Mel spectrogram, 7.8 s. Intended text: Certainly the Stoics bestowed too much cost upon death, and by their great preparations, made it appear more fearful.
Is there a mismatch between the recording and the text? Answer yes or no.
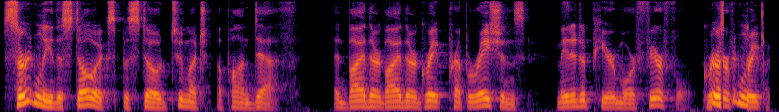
yes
